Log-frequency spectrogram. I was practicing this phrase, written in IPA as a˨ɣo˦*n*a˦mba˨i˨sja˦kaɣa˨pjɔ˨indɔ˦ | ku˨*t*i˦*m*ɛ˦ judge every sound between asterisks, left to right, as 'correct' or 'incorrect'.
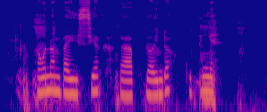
correct, correct, incorrect

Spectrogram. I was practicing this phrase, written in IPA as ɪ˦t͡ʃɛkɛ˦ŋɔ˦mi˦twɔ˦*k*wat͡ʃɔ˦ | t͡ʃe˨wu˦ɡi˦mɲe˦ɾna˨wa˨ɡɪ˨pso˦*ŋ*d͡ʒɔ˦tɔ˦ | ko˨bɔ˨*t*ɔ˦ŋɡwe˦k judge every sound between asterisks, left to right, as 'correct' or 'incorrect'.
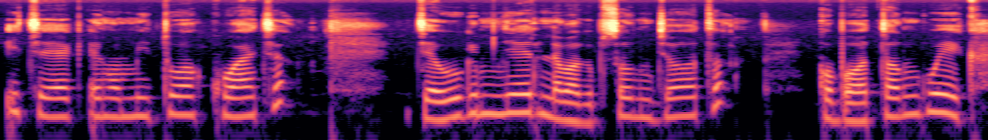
correct, correct, correct

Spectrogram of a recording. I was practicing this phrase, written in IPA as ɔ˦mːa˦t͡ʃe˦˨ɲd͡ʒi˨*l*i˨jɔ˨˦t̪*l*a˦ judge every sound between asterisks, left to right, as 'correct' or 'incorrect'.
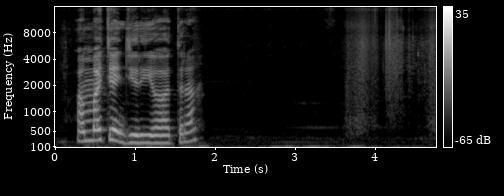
incorrect, incorrect

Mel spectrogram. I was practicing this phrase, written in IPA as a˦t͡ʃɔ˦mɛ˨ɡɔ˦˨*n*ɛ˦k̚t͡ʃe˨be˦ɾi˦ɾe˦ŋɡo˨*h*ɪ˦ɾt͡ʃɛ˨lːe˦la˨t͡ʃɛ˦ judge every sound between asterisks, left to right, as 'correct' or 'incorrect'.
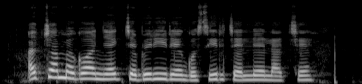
incorrect, incorrect

